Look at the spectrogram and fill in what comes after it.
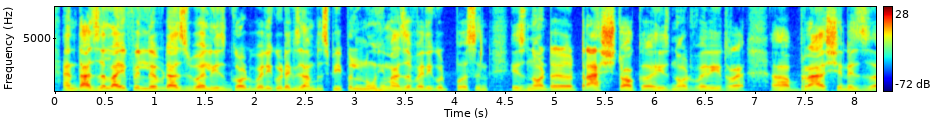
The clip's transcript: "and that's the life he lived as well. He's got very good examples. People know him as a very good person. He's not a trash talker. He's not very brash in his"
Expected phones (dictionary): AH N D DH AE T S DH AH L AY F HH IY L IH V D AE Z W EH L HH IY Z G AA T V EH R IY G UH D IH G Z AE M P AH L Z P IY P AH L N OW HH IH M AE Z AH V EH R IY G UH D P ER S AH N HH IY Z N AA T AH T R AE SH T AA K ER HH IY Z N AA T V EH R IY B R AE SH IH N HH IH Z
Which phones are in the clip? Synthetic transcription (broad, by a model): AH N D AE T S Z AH L AY F HH IY L IH V D AE Z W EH L HH IY Z G AA T V EH R IY G UH D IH G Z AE M P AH L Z P IY P AH L N OW HH IH M AE Z AH V EH R IY G UH D P ER S AH N HH IY Z N AA T AH T R AE SH T AA K ER HH IY Z N AA T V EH R IY B R AE SH IH N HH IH Z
